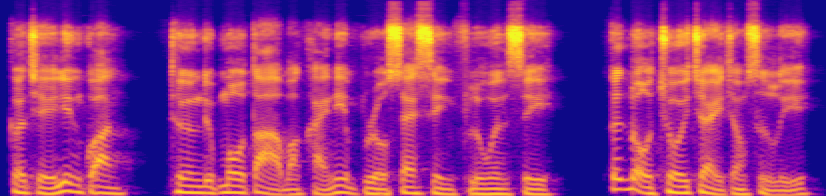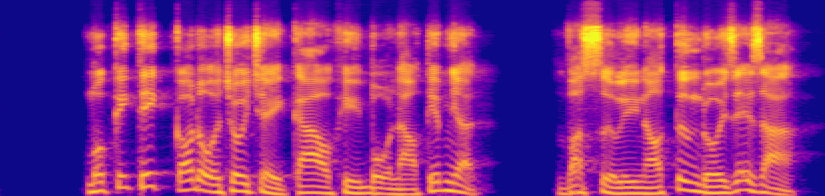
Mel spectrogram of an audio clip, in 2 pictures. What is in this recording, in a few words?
narration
